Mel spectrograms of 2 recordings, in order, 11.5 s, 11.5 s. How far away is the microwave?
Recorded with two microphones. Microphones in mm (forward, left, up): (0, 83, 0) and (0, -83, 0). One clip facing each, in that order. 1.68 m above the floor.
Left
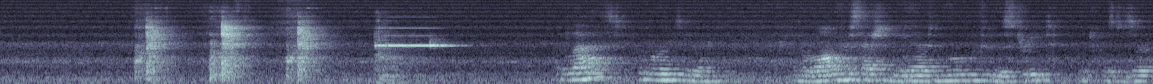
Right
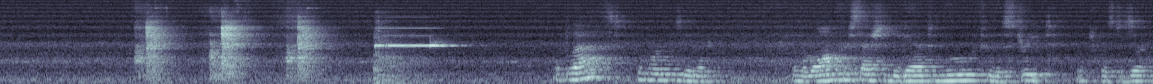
About 7 m.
